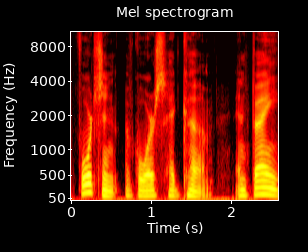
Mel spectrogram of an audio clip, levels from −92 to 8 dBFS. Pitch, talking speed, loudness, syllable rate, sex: 115 Hz, 160 wpm, -19 LUFS, 4.5 syllables/s, male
